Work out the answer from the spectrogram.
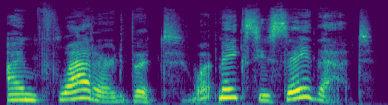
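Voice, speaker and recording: A woman's voice: a little high, lively intonation, a little slow, no echo, clean studio sound. An actress playing an inquisitive, polite young woman detective in a video game, speaking in an earnest, questioning way. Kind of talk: video game dialogue acting.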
